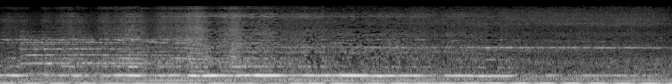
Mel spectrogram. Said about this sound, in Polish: Planowany odjazd pociągu o godzinie bardzo bliskiej. Właściwie za chwilę, ale na pewno zdążycie.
